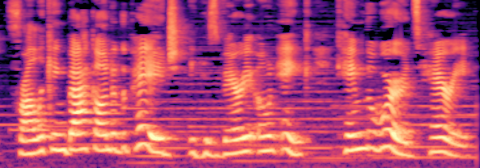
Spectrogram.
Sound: none

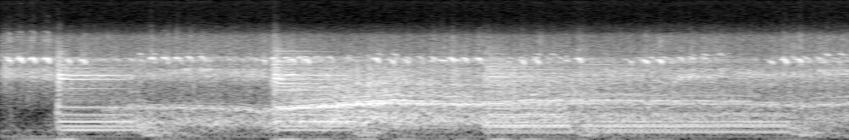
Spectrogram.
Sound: wind blowing

